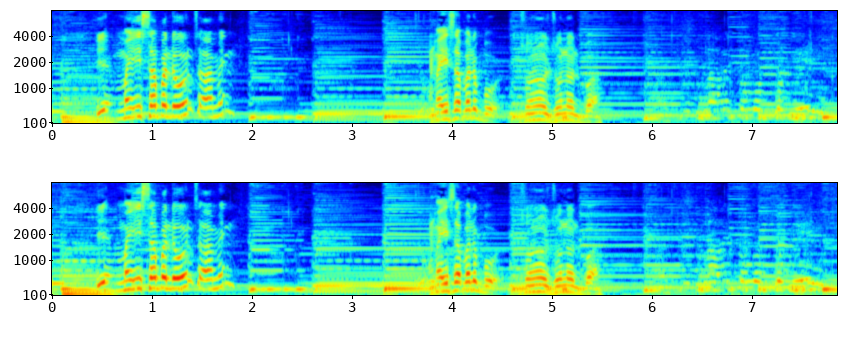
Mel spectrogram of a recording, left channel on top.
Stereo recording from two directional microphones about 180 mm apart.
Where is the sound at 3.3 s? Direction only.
Centre (ahead or behind).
